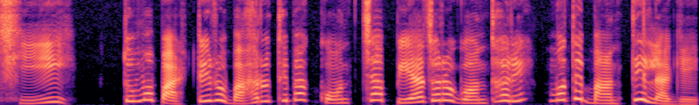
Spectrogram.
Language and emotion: Odia, disgusted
